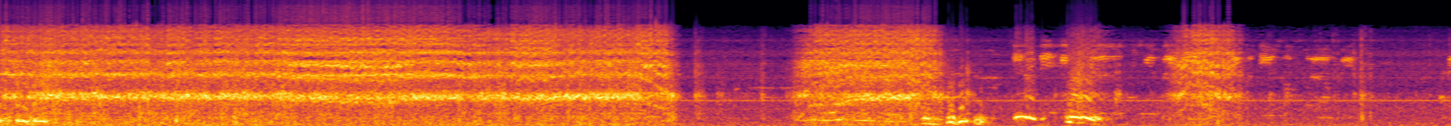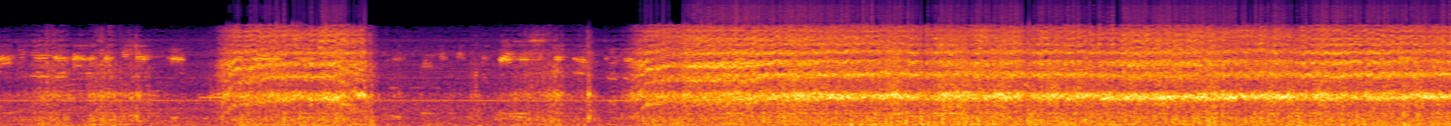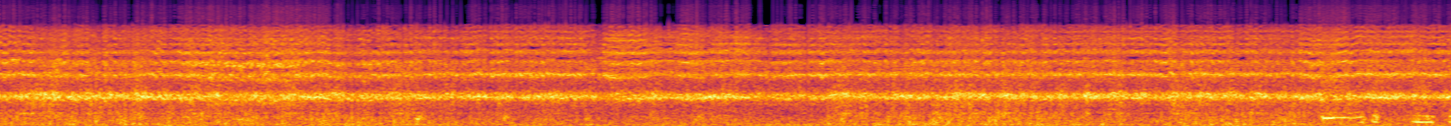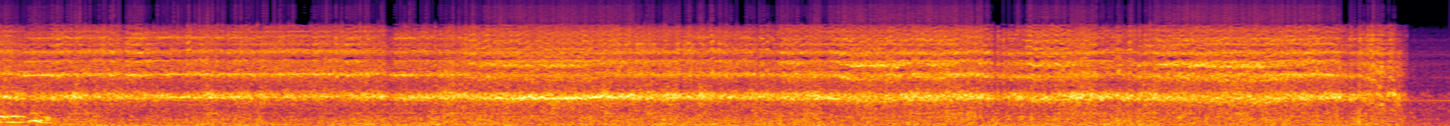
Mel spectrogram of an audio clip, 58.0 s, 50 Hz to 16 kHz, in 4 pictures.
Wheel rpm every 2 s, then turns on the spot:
230, 220, 220, 70, 110, 20, 10, 10, 110, 20, 120, 230, 220, 220, 230, 220, 230, 230, 230, 240, 230, 230, 230, 230, 220, 230, 220, 220, 130.
6-8 10-16 18-20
